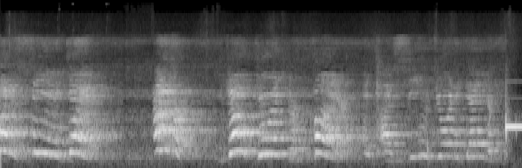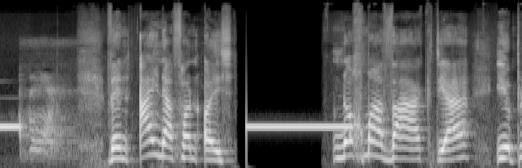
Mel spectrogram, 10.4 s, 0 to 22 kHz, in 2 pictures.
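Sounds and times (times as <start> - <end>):
man shouting angrily on a film set: 0.0 - 5.8
censorship bleep over swearing: 5.0 - 5.5, 7.7 - 8.8
speech: 6.3 - 7.7, 8.5 - 10.4.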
